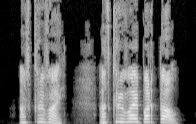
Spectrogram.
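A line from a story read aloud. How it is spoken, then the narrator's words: Sharp cry. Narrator (Russian): вскрикнула Марго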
